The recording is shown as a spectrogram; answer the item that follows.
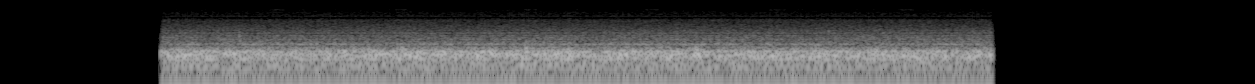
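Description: Steady low background noise with no distinct events. It cuts in abruptly about a second in and cuts off just as abruptly about a second before the end.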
